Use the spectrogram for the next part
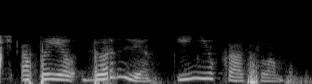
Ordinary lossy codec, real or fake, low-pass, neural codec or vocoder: AAC, 16 kbps; fake; 7.2 kHz; vocoder, 44.1 kHz, 128 mel bands every 256 samples, BigVGAN v2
